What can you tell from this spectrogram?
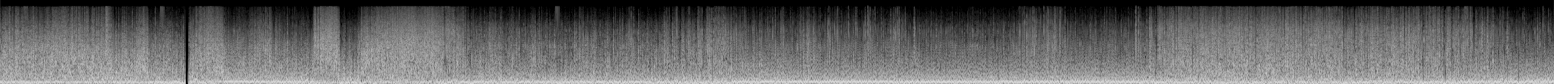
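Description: Harley-Davidson V-twin engine running steadily at road speed, heard from the bike itself under heavy wind noise on the microphone. The sound drops out for an instant about two seconds in.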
